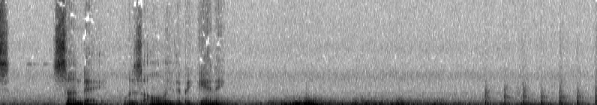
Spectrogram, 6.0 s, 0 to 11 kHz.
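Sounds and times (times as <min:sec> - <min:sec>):
deep roll of thunder: 0:00.0 - 0:05.9
heavy rain pouring: 0:00.0 - 0:05.9
speech: 0:00.6 - 0:03.0
sharp evenly spaced knocks: 0:04.8 - 0:05.9.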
